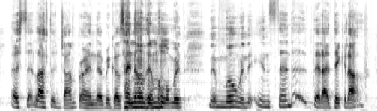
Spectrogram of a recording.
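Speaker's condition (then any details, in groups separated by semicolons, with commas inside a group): Cerebral palsy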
